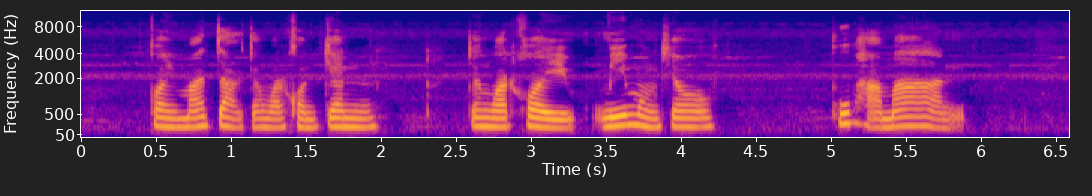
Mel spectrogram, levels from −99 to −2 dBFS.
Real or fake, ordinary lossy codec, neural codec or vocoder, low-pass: real; none; none; none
